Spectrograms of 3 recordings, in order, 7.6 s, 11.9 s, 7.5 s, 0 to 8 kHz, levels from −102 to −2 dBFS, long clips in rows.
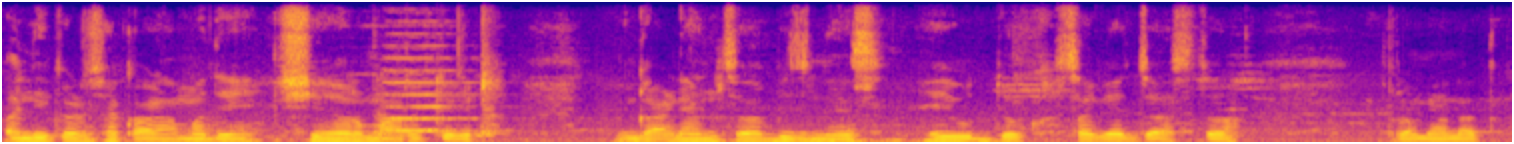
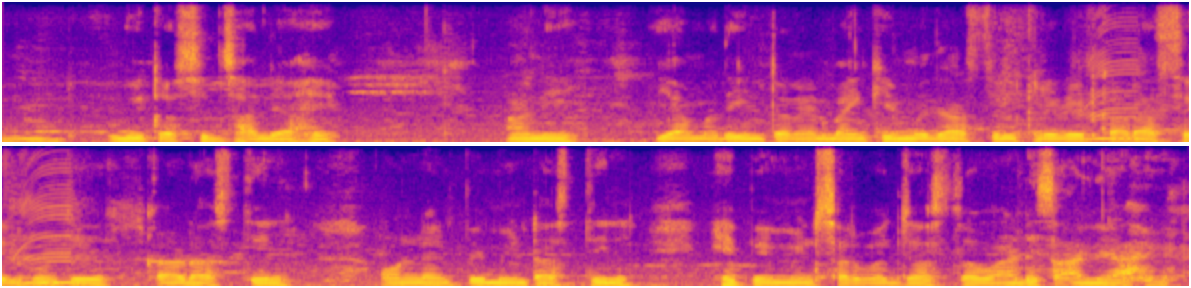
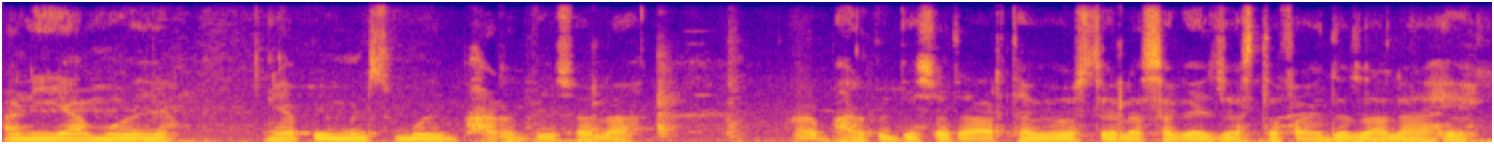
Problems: none marked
